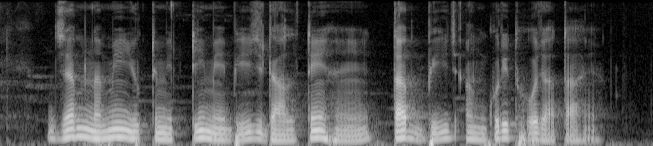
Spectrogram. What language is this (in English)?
Hindi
